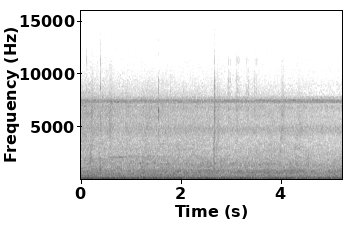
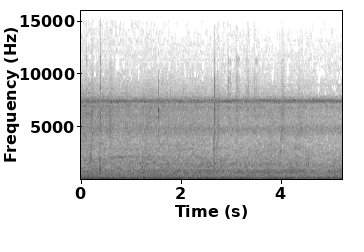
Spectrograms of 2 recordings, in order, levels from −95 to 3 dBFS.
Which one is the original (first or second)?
first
